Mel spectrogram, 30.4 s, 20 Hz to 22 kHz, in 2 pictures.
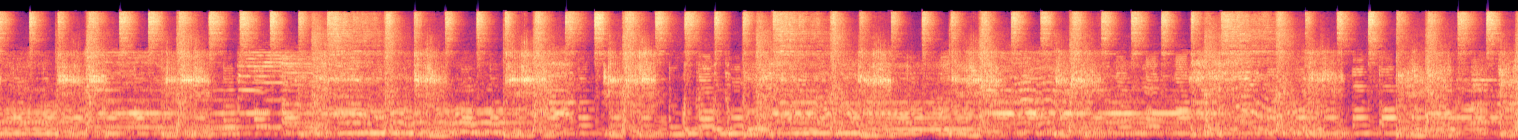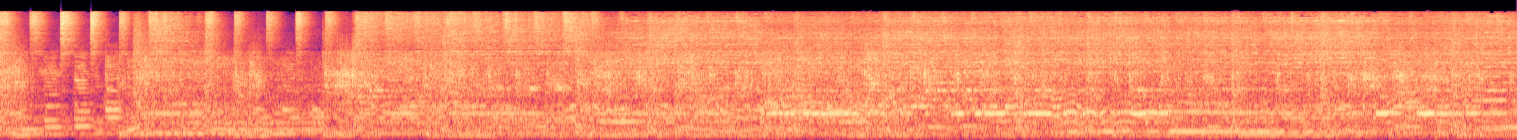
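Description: Live instrumental rock band playing loud, with electric guitars and a drum kit. Steady cymbal and drum hits drive the first two-thirds, then drop away about 18 seconds in, leaving mostly sustained guitar.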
